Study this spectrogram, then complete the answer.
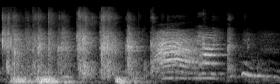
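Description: Children clap their hands in a short game at a Quran study class, a few bunched thumping claps ringing out close by, then a voice speaks.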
